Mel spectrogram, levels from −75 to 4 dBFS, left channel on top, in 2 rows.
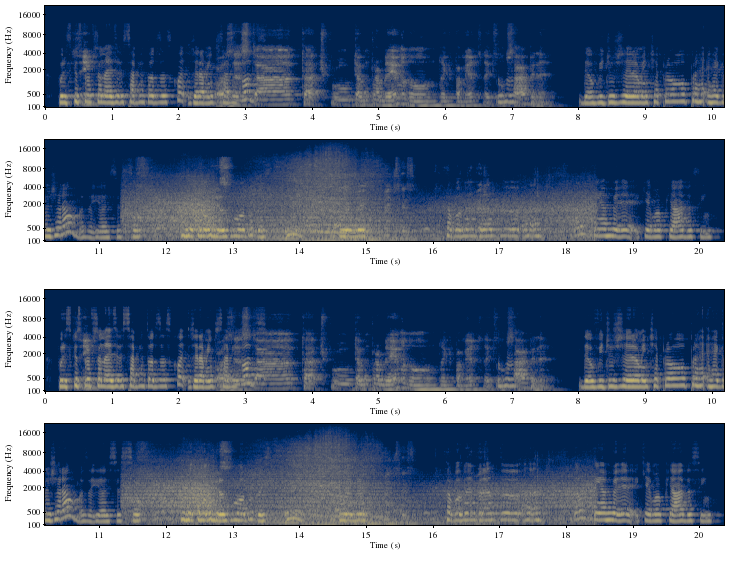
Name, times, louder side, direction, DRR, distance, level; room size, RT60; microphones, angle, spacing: voice 1, 0.2-3.1 6.8-7.1 8.0-11.7 12.2-14.1 14.6-15.0 16.2-17.6 18.1-20.2, right 1 dB, 60° right, 1.9 m, -26 dB
voice 2, 2.5-7.6 11.5-12.0 12.6-13.0 14.5-15.7 16.0-16.8, left 1 dB, 40° left, 2.7 m, -35 dB
Traffic noise roadway noise, 11.3-18.5, equal, 5° left, 1.8 m, -30 dB
23.0 x 12.0 x 4.0 m
head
